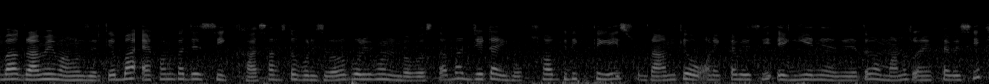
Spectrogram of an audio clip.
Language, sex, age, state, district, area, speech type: Bengali, female, 30-45, West Bengal, Bankura, urban, spontaneous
